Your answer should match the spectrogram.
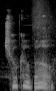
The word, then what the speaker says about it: Chocobo: Chocobo, the official pronunciation with latest voice titles.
